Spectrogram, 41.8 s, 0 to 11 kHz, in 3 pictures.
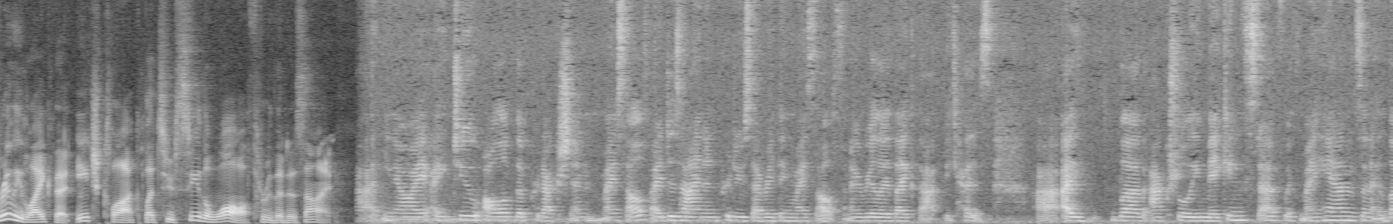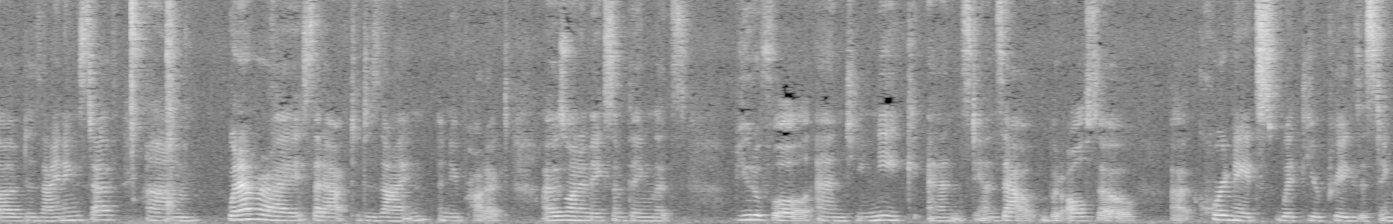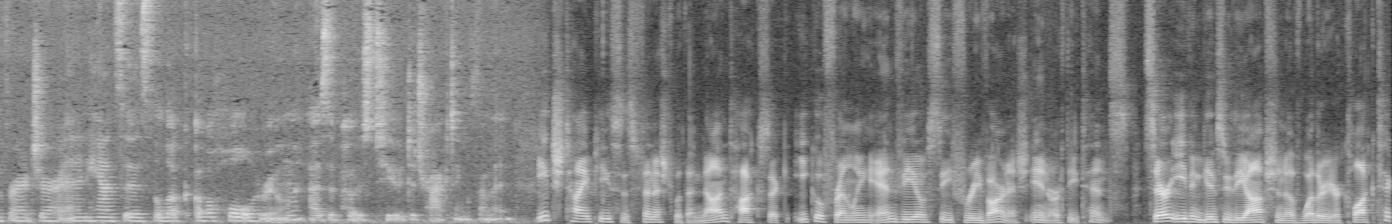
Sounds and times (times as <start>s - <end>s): Speech: 0.0s - 20.8s, 21.4s - 41.7s.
